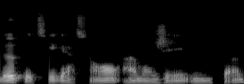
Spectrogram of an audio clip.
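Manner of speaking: flat, expressionless, level monotone reading. Showing how some children read aloud, flat monotone reading. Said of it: "de façon très euh, monotone".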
